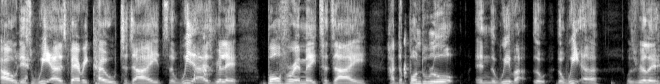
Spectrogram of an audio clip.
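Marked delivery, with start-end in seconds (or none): 0.3-5.5 broad common regional English accent. Speaker demonstrating how they themselves pronounce words, in a common english accent. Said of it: "it's all part of your accent".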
